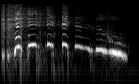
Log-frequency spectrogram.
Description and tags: monstro feito por humano - human voice
monstrinho, monstro, bichao, bicho, bichinho, monstrao, monster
